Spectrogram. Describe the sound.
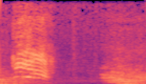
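A large tiger, nearly the size of a calf, roars twice: loud, harmonic growling bursts separated by a short pause, with no voices present.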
